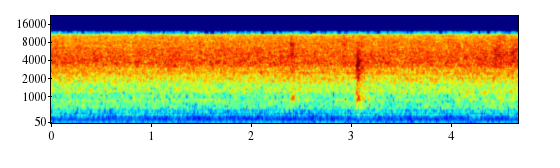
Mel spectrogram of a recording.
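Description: Pork stir fry with light soy sauce sizzles steadily in a hot pan, a constant close hiss with a couple of brief spitting pops and no talk.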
